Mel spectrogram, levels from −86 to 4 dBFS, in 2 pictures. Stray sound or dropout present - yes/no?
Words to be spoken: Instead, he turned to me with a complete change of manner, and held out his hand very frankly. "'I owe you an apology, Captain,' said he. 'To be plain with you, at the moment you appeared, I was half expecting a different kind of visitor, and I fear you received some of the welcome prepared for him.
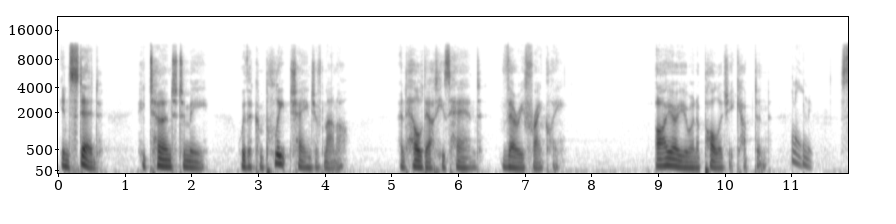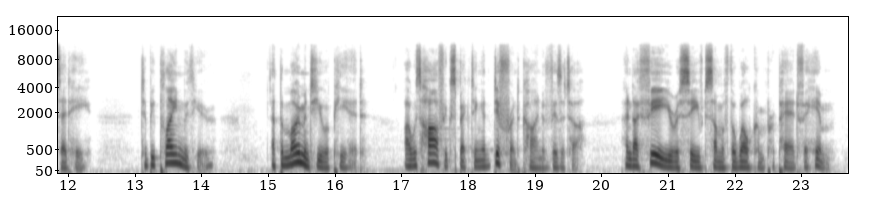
yes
